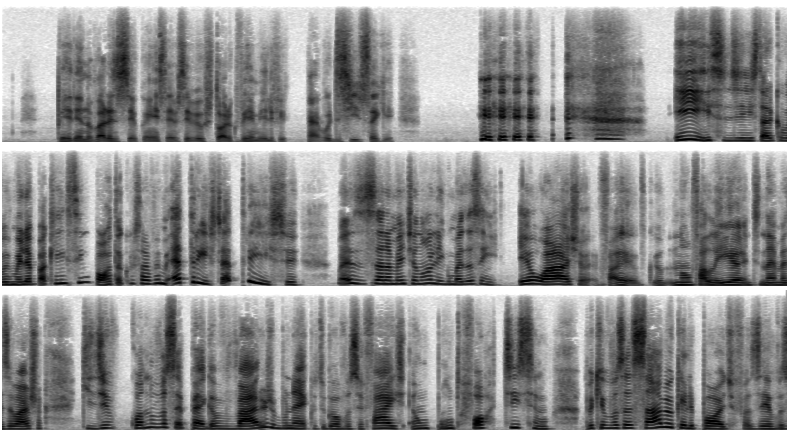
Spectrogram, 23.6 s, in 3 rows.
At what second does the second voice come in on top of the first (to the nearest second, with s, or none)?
none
